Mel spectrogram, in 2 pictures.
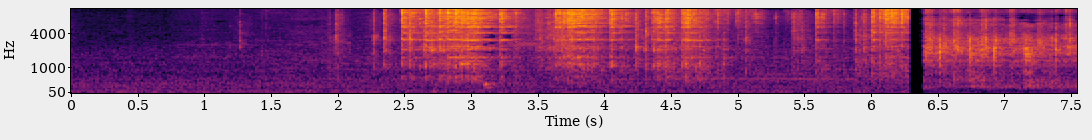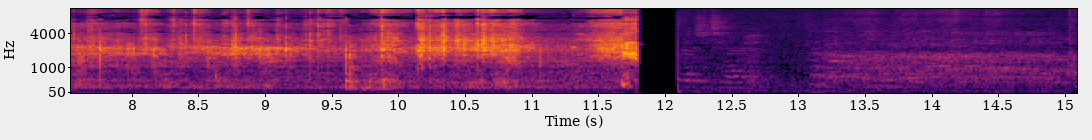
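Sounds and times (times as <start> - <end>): steady noise: 0.0 - 11.9
dishes clattering: 2.3 - 11.8.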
